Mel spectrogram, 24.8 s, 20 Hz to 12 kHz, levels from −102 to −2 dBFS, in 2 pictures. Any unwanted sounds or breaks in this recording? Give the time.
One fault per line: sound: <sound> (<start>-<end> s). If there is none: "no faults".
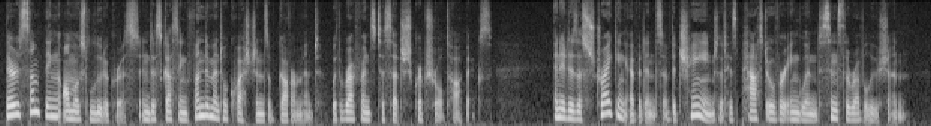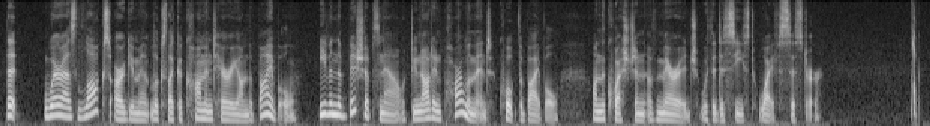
sound: chirp (24.6-24.7 s)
